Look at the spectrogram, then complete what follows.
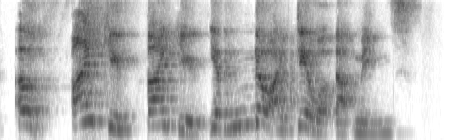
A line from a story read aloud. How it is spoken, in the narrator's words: shouting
